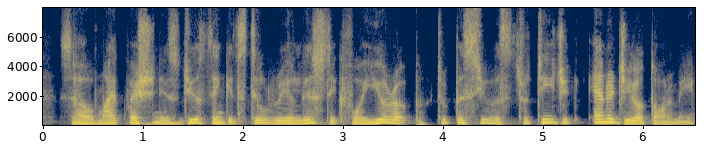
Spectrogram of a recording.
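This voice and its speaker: With a Portuguese accent, a woman speaks at a fairly low pitch and a moderate pace. Her voice is somewhat breathy, and her intonation fairly even. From Portugal. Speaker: former government minister, think tank council member. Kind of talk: recorded listener question.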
